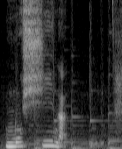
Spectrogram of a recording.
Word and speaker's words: мужчина: Notice that here we pronounce the sounds ж and ч as one long sound ш. Okay, now follow me and try to imitate my pronunciation. Мужчина. Мужчина.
